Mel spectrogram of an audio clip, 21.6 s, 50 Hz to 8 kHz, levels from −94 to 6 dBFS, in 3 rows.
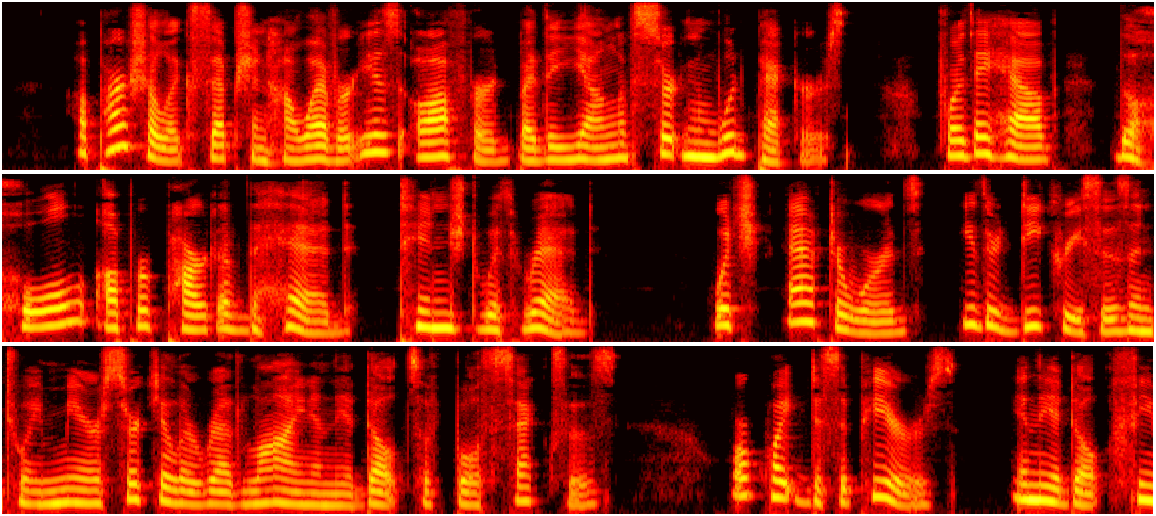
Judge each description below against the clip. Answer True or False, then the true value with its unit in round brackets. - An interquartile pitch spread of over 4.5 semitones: True (5.1 semitones)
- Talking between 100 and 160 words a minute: True (135 wpm)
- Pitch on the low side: False (195 Hz)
